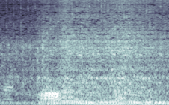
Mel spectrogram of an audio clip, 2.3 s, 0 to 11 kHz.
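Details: Honda CG 160 Start, 29,000 km, previously run low on oil and died: a single-cylinder idle with a harsh, loud top-end mechanical clatter that grows with throttle. Cause not yet found; the engine is to be removed for inspection.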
